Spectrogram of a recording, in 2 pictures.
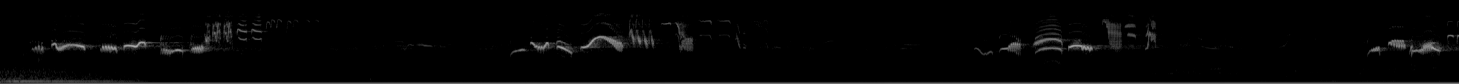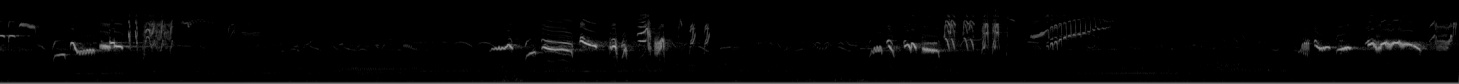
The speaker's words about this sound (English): I think they're the most beautiful bird, actually, in that simple sort of way. And fine songbirds, too. Wonderful songbirds, yeah. It's extraordinary. They're very versatile. Can we hear a blackbird?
